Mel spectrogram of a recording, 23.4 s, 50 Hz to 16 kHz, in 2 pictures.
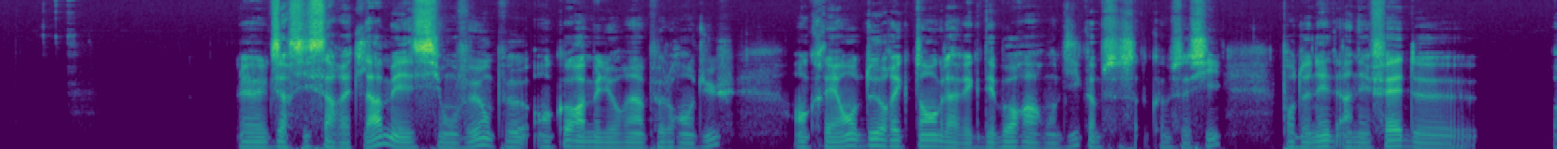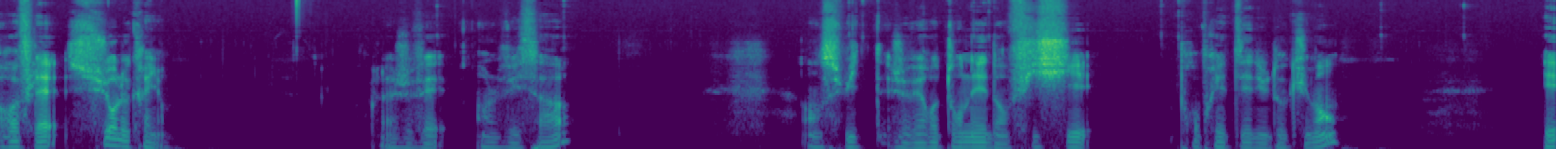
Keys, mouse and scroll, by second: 0.3 click, 14.1 ctrl+scroll down 2, 14.9-16.1 ctrl+drag, 16.9 Delete, 18.0 click, 18.9 click, 20.4 click, 22.0-22.8 drag.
